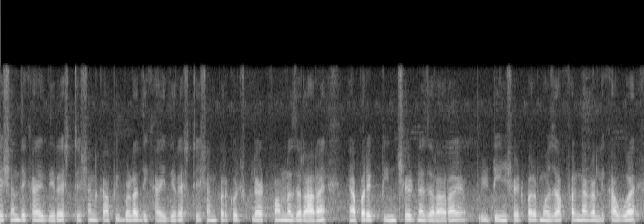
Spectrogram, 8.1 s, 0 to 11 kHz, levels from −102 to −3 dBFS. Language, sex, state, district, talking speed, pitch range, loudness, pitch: Hindi, male, Uttar Pradesh, Muzaffarnagar, 270 wpm, 110-115 Hz, -20 LUFS, 115 Hz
